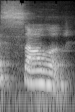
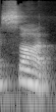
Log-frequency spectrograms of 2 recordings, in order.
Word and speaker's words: sour: खट्टे को कहा जाता है सावर, सावर। लेकिन हम इसे क्या कहते हैं? सार, क्योंकि इसमें SOUR सार है, इसे हम बोलते हैं सार, लेकिन इसका सही प्रोनाउंसिएशन है सावर, सावर।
